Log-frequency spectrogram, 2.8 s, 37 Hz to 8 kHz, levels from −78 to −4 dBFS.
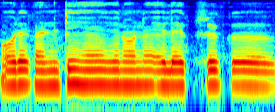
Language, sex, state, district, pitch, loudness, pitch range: Hindi, male, Uttar Pradesh, Deoria, 140 Hz, -16 LUFS, 135-140 Hz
